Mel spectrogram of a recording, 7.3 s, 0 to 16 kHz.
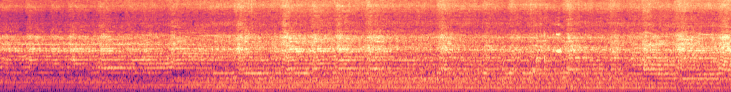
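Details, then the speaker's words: Chrysler 200 towed in with a transmission complaint: high, steady hummingbird-like whine above the engine that slowly fades; the car won't move on throttle in gear, pointing to internal automatic transmission failure. "sound like a hummingbird ladies and gentlemen that is a transmission wine"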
